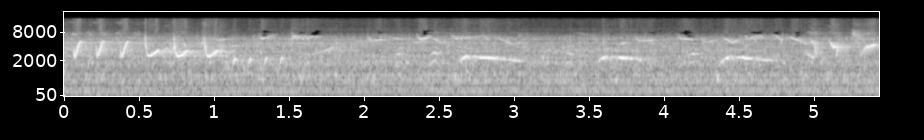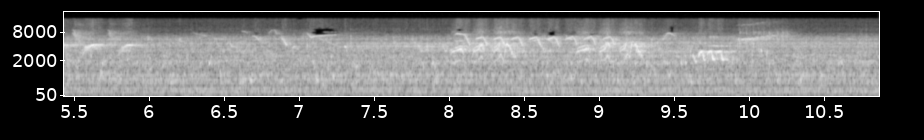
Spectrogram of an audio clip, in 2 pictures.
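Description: Several birds calling: rapid runs of high chirps near the start, again about five seconds in and around eight seconds, with short falling whistled notes in between, over a faint steady background hiss.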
